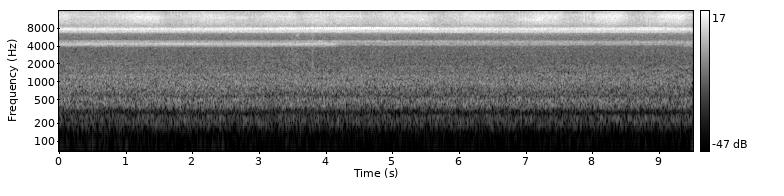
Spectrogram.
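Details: Trapped honey bee swarm, caught unexpectedly late in the season in September 2019; a continuous droning hum that swells slightly and fades over several seconds, with a high whining hiss throughout.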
